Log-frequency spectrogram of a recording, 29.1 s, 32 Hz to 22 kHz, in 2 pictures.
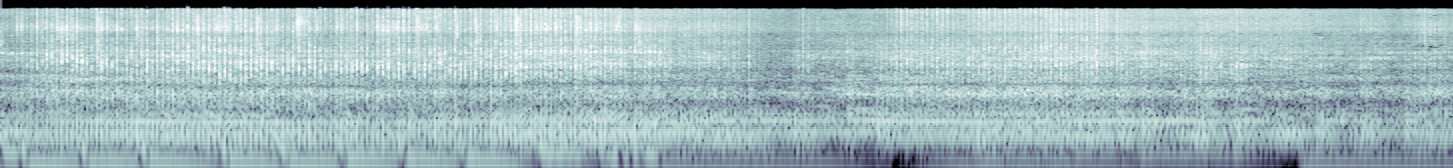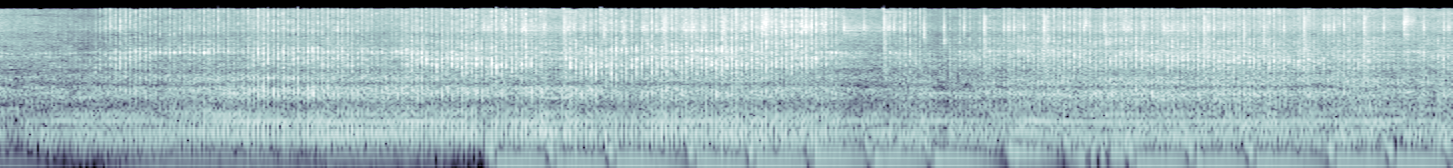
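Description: Boat tractor's 20 hp Chinese diesel engine running steadily, its level dipping briefly a few times.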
